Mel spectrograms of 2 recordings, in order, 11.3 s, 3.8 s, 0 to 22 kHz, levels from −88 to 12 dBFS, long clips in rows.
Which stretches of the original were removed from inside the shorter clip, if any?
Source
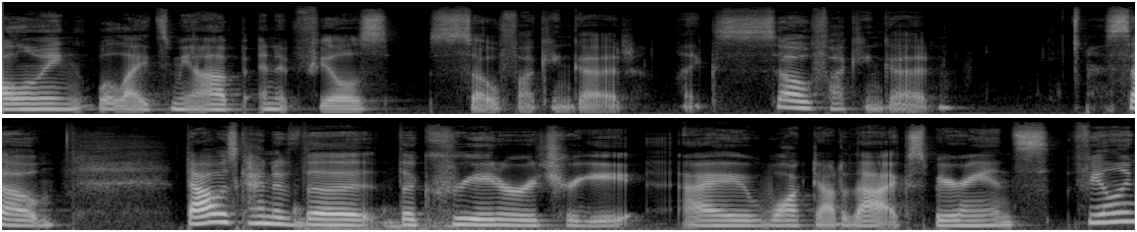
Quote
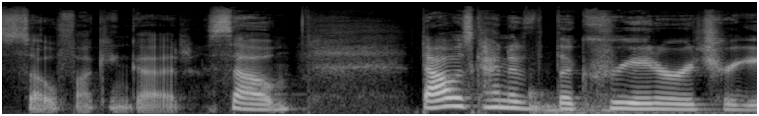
3.2 s to 5.5 s, 7.2 s to 7.6 s

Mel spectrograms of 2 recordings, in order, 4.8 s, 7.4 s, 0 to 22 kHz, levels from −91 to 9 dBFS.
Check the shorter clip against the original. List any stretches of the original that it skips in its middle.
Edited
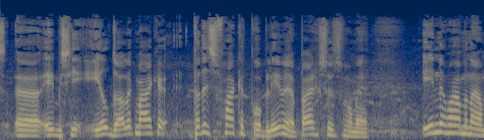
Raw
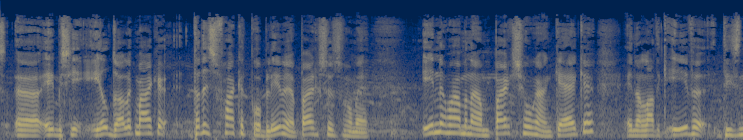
none

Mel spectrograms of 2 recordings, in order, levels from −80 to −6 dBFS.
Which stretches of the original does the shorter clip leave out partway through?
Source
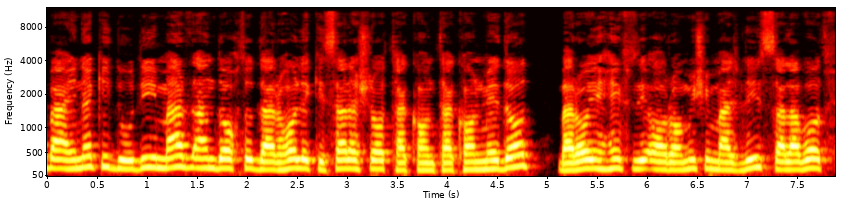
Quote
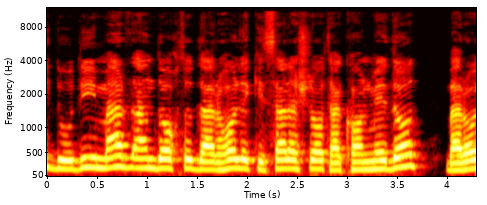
3.4 s to 3.9 s

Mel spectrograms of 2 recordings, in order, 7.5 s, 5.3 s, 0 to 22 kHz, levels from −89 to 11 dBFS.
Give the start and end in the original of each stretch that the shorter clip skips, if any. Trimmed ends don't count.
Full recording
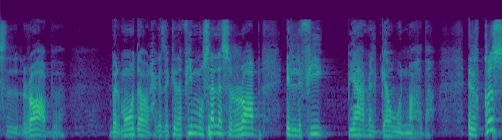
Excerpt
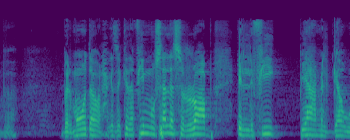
none

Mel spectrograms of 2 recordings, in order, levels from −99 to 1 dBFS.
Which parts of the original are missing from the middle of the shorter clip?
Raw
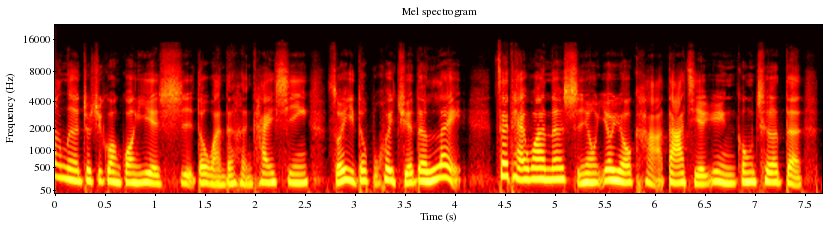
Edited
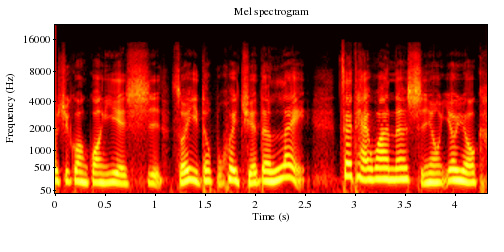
1.4 s to 2.6 s

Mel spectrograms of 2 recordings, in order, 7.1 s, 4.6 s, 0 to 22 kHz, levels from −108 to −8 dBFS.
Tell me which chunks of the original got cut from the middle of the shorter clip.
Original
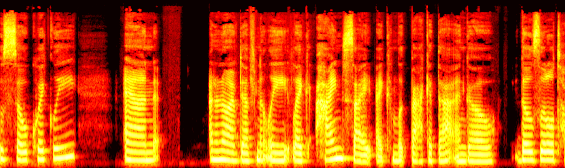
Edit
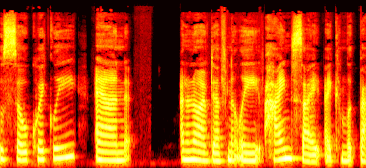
1.1 s to 1.4 s, 3.6 s to 3.9 s

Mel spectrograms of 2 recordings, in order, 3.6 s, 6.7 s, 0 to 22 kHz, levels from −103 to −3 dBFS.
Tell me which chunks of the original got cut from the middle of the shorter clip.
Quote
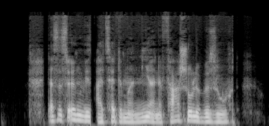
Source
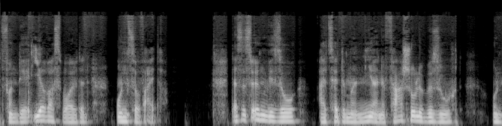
3.7 s to 4.2 s

